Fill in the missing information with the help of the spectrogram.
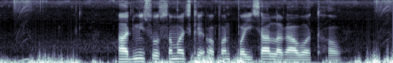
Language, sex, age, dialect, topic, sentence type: Bhojpuri, male, 18-24, Western, banking, statement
